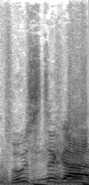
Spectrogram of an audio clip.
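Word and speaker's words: Muztagh Ata: Mustagata.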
